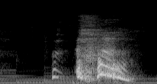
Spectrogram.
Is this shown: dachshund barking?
no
